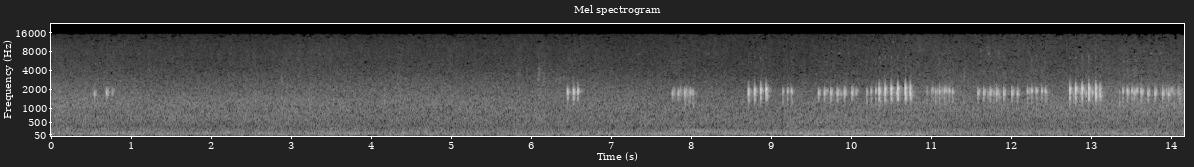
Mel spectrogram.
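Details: Schlegel's green tree frog heard after a quiet start: isolated short clicking bursts at first, then increasingly frequent pulsed rattles crowding together toward the end, faint background hiss throughout.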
